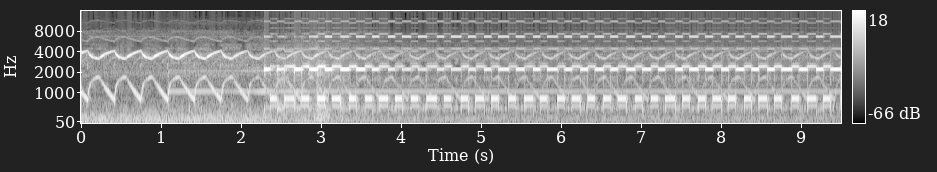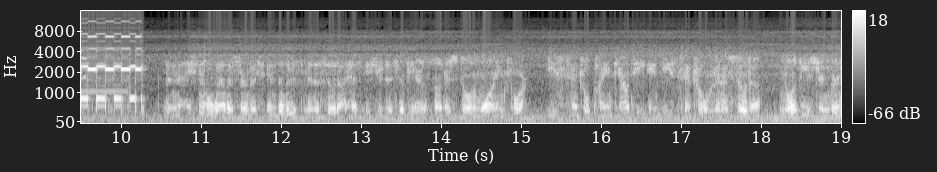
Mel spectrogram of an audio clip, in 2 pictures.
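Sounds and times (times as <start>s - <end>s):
falling siren sweep: 0.0s - 10.3s
steady high tone: 0.0s - 10.3s
warbling two-pitch alarm: 0.0s - 10.3s.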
